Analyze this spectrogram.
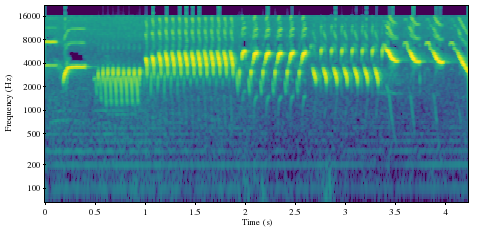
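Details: Singing canary, its song said to ready a female for breeding: a downslurred note, a low buzzy rapid trill, a higher fast trill, then two-tone chatter ending in falling whistles.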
